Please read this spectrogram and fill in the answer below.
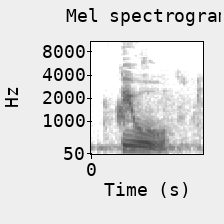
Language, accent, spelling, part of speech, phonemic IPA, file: French, France, POO, noun, /pe.o.o/, LL-Q150 (fra)-POO.wav
- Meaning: initialism of programmation orientée objet (OOP)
